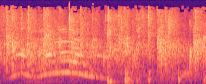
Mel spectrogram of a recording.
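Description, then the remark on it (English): Audience applause with a handful of distinct, scattered claps, while a voice rises and falls in a drawn-out whoop over the top. “clap your hands. Keep it going”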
